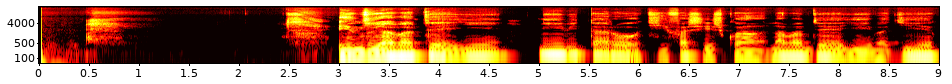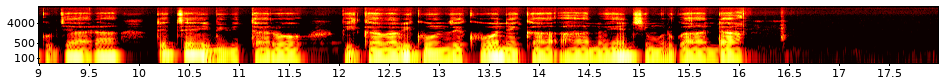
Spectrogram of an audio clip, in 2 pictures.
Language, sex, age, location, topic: Kinyarwanda, female, 18-24, Huye, health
